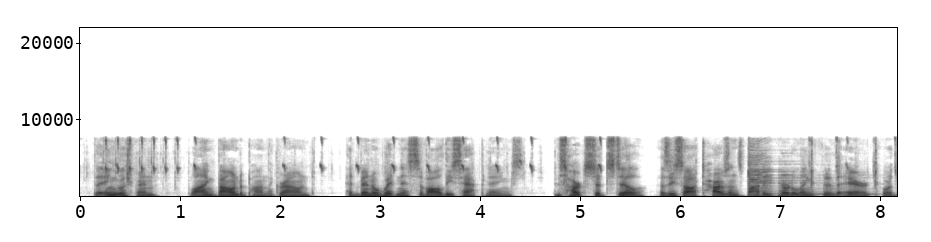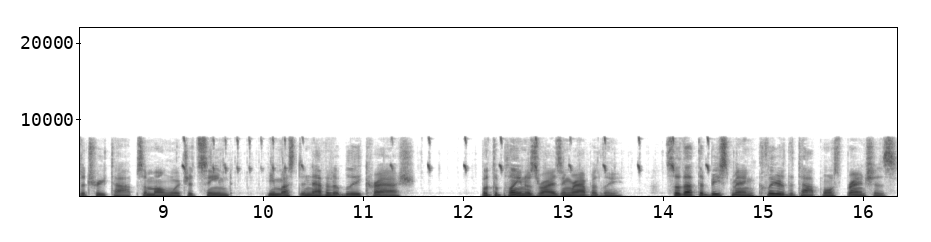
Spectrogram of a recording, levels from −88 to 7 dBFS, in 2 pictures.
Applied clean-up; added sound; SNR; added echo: neural mask model RNNoise.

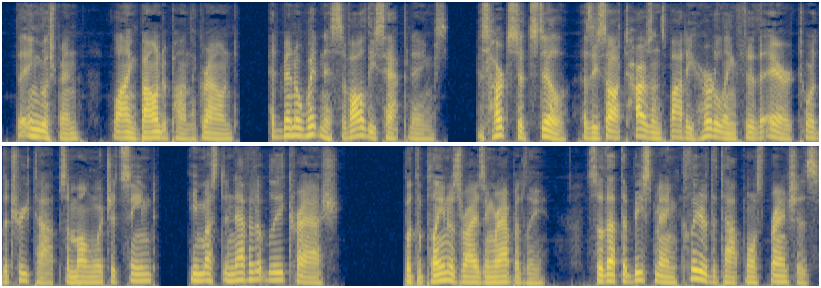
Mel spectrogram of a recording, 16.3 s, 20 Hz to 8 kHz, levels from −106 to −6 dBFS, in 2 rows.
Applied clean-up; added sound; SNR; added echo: none; none; none; none.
